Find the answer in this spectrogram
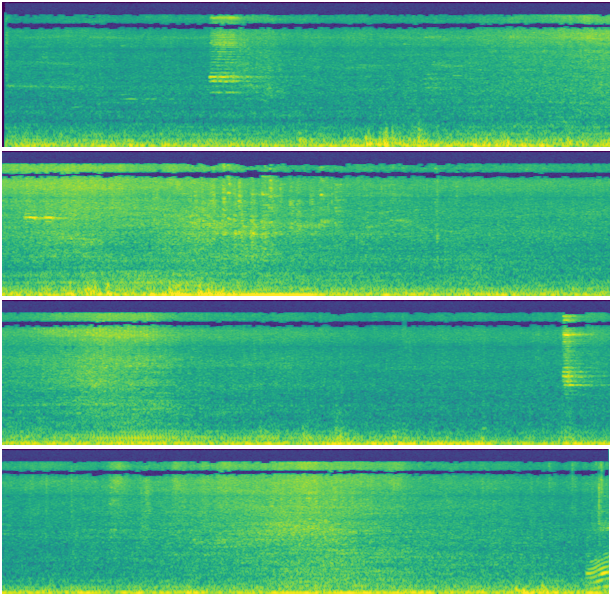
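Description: Interior sound of a Maruti Suzuki A-Star small hatchback driving in town traffic: a steady low engine and road rumble that swells several times as other traffic passes. There are two brief high-pitched sounds, one about two seconds in and one near the end.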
